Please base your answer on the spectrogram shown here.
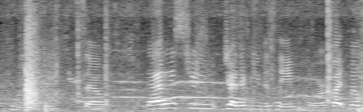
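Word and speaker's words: Geneviève: How would you pronounce Genevieve in French? Genevieve.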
